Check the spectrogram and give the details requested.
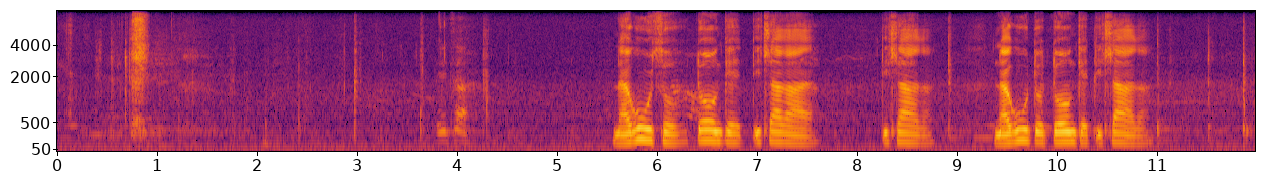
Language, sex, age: Swati, male, 23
